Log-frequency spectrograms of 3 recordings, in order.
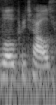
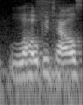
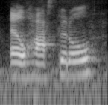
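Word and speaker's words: L'Hôpital: read, it was both L'Hopital's, like, with hospital, but then also, like, with a little accent on the O. So you'll see it both ways, but it's not El Hospital.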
